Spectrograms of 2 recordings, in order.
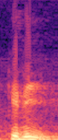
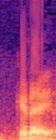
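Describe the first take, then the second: First: "क्री" said "kree", with a long ee; सही उच्चारण. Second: "क्रय" read as "kray", with an ai vowel; the misreading "क्रय", rhyming with "ray"; गलत उच्चारण. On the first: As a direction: end "क्री" on a clear ee, not ay. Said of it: "ये क्रय नहीं, ये क्या है". ("क्री" में लंबी ई बोलें) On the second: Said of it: "ये क्रय नहीं पढ़ते इसको". ("क्रय" को "क्रै" जैसा बोलें) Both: Shown as a demonstration.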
